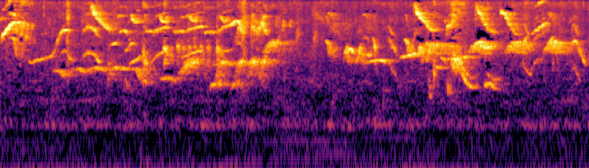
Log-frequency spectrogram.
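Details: A male white-rumped shama sings a mating call to stir other shamas into breeding: tangled high whistles, swooping slurs and scratchy notes, nearly nonstop, with quiet low hum in the background.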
